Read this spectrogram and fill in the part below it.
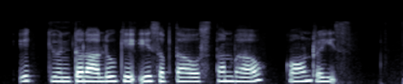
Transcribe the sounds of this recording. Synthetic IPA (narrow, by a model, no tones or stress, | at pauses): eːkːɪɳʈəlaːlukeʔesəpt̪aɔːst̪ənbʱaːw | kɔːnɾɐɦḭs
